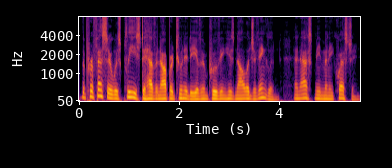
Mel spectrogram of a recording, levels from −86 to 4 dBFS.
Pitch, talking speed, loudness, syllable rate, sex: 125 Hz, 205 wpm, -17 LUFS, 6.5 syllables/s, male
